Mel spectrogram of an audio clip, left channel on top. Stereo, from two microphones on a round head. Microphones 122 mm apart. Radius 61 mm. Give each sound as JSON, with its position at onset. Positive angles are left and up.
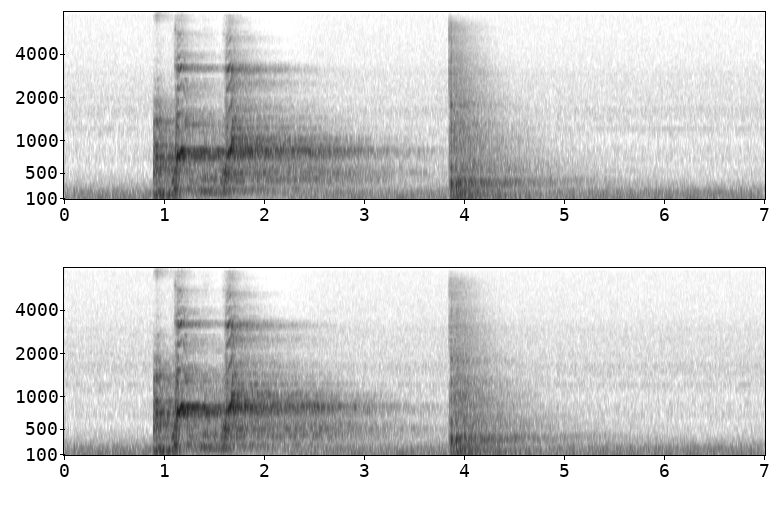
{"t": 0.9, "sound": "a dog barking", "side_deg": 0, "distance_m": 0.9}
{"t": 3.8, "sound": "a door slam", "side_deg": 40, "distance_m": 1.5}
